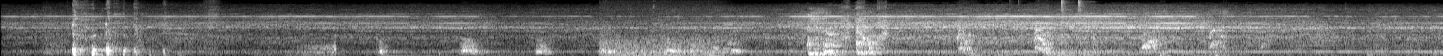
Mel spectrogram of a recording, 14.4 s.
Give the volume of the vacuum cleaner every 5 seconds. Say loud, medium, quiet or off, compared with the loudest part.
medium, loud, loud.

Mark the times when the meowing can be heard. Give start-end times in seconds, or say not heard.
0.4-2.2, 6.0-7.3, 9.7-10.9.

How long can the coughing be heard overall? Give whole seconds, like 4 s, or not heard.
2 s.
